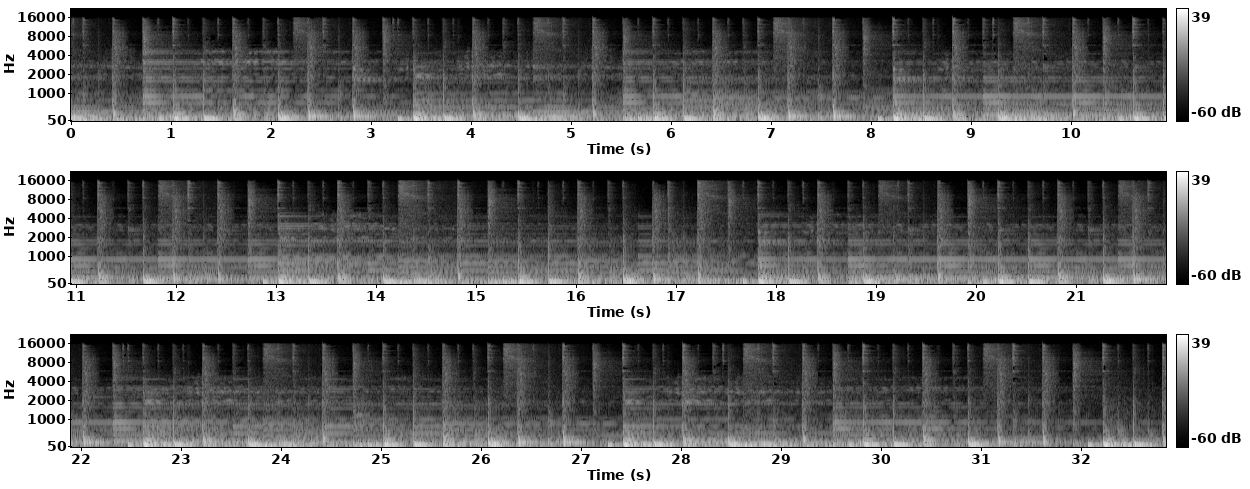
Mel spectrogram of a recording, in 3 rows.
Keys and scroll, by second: 1.8 ctrl+alt+shift+e.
